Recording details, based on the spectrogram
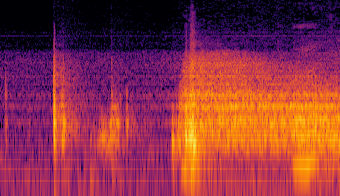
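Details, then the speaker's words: Doppler probe over a leg varicose vein on the affected side, from a varicose vein clinic segment: after probe clicks, a sustained rushing wind-like roar of venous reflux, unlike the short bark-like normal flow. "아 여기에 지금 정맥류가 있으신 거예요 그라프 도 이제 소리가 나오고요"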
